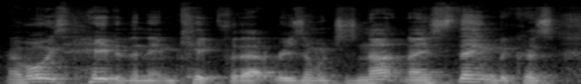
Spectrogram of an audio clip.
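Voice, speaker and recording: A man speaking as a fifth-grade teacher giving a read-aloud lesson, halting and theatrically mock-serious in his delivery. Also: medium pitch, a little mellow. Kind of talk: read-aloud lesson for children, reading a novel with commentary. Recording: echoey room.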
